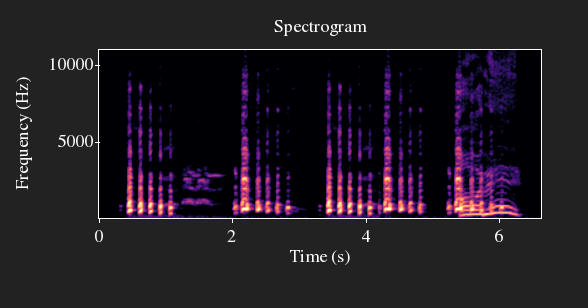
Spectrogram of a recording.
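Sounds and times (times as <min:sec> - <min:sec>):
hen clucking: 0:00.3 - 0:06.4.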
